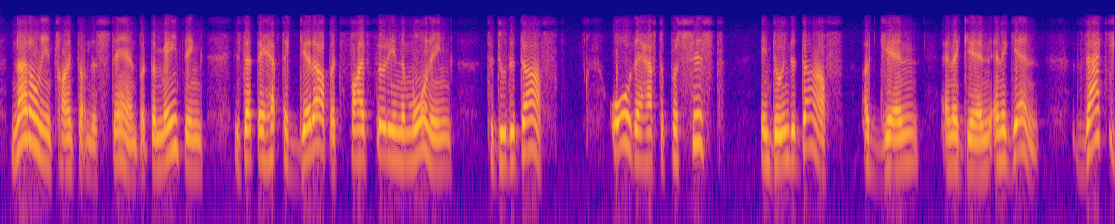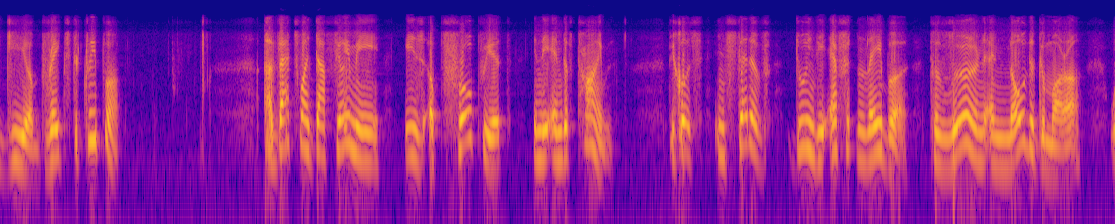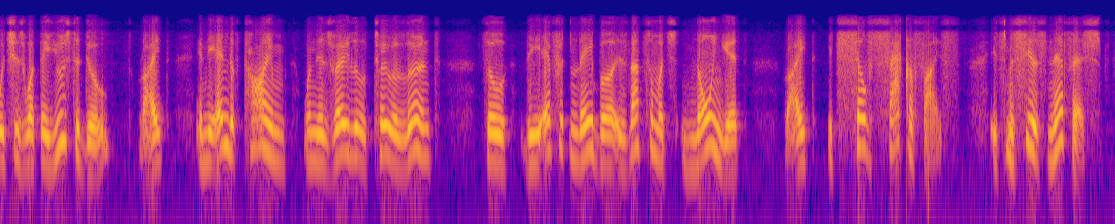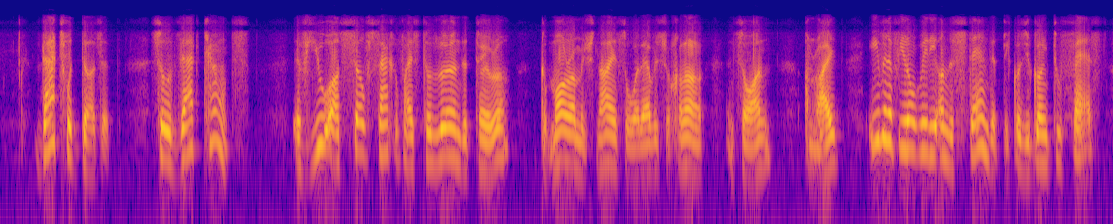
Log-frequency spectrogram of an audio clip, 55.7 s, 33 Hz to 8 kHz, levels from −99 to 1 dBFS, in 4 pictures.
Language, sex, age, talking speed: English, male, 60-79, 155 wpm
